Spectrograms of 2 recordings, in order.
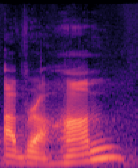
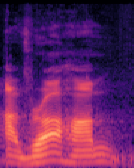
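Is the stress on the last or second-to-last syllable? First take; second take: last; second-to-last. First: The stress is on the last syllable. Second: The stress is on the second-to-last syllable. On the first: The speaker calls it right. "most words on the last syllable" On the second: The speaker calls it wrong. "it's not Avraham. It's not on the ra"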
